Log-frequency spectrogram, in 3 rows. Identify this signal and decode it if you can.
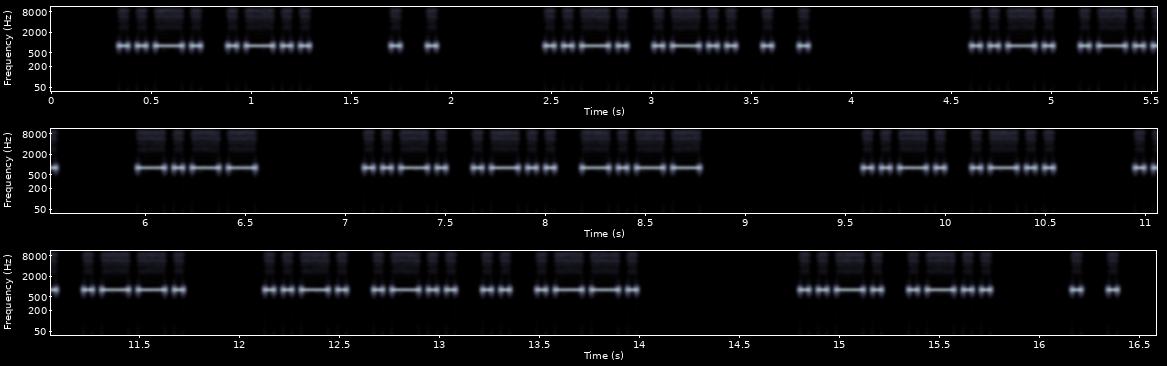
Morse code, heard as a keyed tone, about 27 wpm, 800 Hz. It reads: FL EE FLEE FL Y FLY FL IP FLIP FL EE
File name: FL / FL mp3s / Fast FL @25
